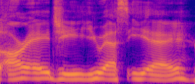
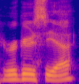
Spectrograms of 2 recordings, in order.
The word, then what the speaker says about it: Ragusea: which is spelled Ragusea, Ragusea, but it's pronounced Gabagool, and you can do the same on YouTube.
